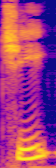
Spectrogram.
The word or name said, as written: txi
